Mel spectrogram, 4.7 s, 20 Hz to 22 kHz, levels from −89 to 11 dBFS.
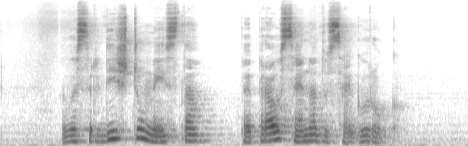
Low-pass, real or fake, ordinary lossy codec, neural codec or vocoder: none; fake; none; vocoder, 44.1 kHz, 128 mel bands every 256 samples, BigVGAN v2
